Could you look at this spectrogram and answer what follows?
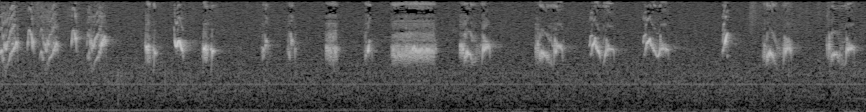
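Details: Thrasher song: a steady sequence of short, varied phrases of chirps, slurred whistles and harsh squawky notes, about two per second, clear over a quiet background with a faint low hum.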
